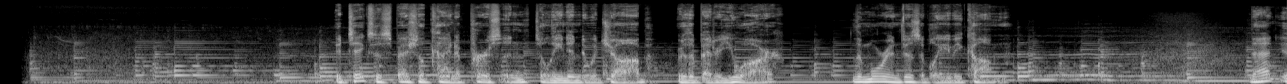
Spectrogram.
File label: gritty voice over; Greater Industries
